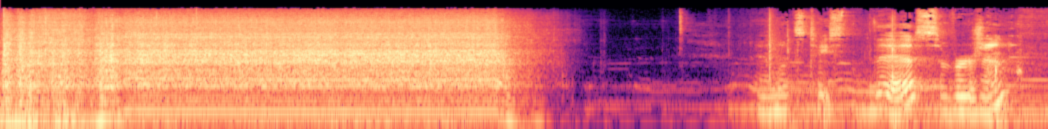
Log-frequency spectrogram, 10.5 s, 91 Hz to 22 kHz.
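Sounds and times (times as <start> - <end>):
blender mixing a sweet and spicy sauce for Korean short ribs: 0.0 - 5.8
speech: 9.4 - 10.2.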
